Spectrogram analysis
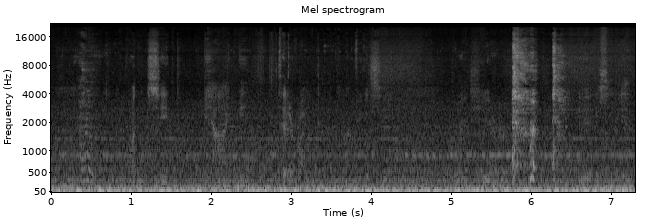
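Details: A girl coughing in a few short bursts, the clearest two close together near the end, over a steady low engine rumble; a plain cough.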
